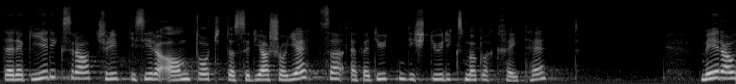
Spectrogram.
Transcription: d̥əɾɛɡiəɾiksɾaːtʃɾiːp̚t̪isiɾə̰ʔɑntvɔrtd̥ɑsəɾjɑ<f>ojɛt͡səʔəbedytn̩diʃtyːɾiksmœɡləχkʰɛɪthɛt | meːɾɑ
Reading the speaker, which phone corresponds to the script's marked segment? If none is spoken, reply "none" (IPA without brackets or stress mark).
ʃ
